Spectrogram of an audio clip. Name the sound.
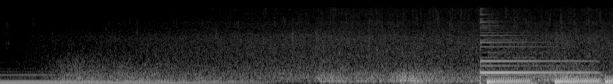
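rain with thunder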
